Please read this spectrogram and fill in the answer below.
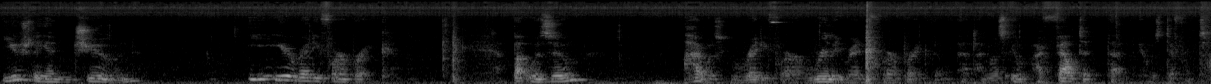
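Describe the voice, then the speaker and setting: A man who teaches violin, talking in a documentary interview, lively and acting out his own past remarks, with frequent restarts. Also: mid-range voice, moderate pace, background noise.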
